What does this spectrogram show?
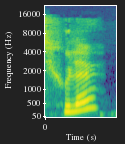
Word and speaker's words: Goele: you're all about so um my name is huler it's a Al name not very common there either very difficult to pronounce and I'm here with Loop earplug I'm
